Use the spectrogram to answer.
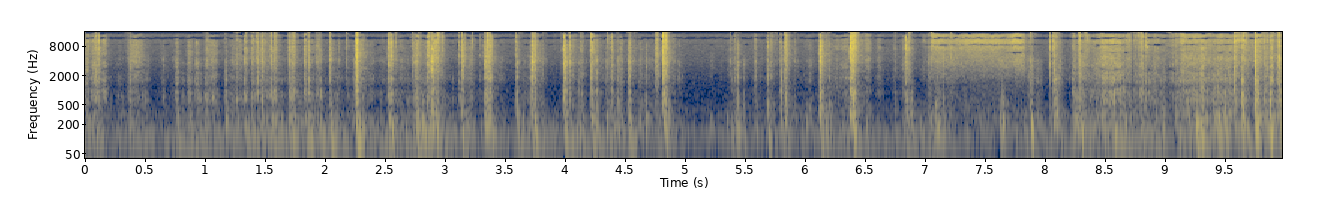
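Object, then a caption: Printed cardstock badge. Fingertips and nails tap and scratch across a large, round, printed paper or cardstock "Camp Tingle" badge lying flat, thin and solid rather than hollow. Quick, dry taps with almost no ring mix with bright papery scratching over a soft low thump. Louder sharp taps stand out at irregular moments throughout.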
